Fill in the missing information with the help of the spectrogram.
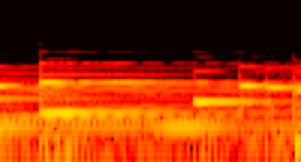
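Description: Background music of slow, gentle piano notes, a new note struck every half second or so.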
